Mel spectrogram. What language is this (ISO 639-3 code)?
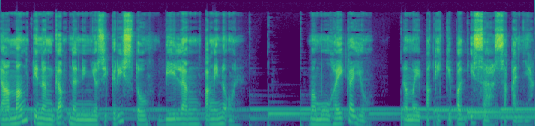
fil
